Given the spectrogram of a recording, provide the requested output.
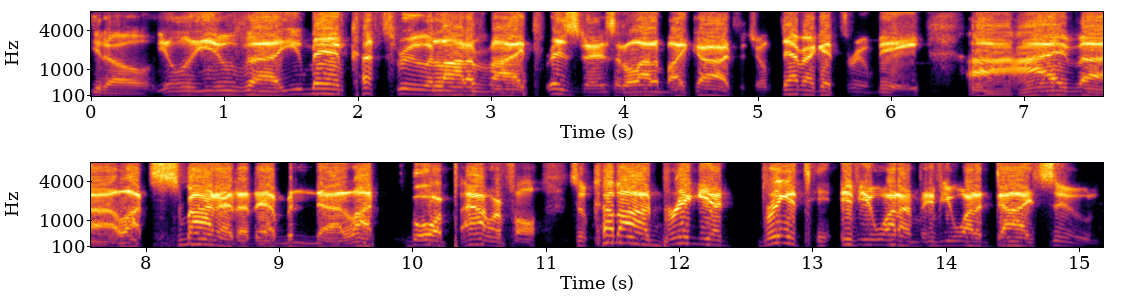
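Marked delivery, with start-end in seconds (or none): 1.4-15.0 taunting, mocking villain creature voice, higher. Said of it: "taunting you".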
